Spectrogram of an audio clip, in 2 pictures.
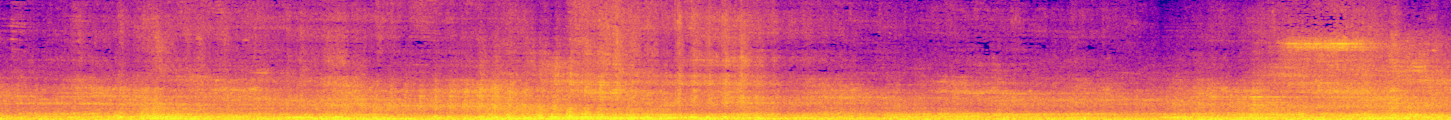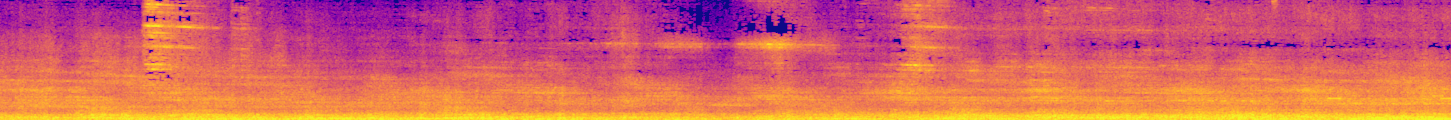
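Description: Loaded double-stack intermodal well cars rolling past: a steady rumble of steel wheels on rail. Brief high wheel squeals come a couple of times, and there is a sharp click about halfway through.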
